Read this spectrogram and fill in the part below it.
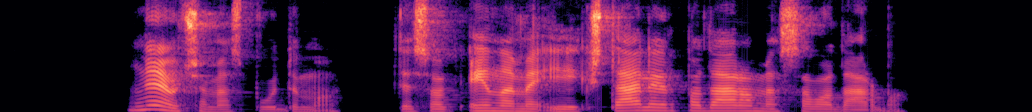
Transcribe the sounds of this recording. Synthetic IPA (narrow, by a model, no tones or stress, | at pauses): nʲɛjɛʊt͡ʃʲɛmʲɛspɒʊd̪ʲɪmo̰ː | t̪ʲiɛsʲoːkɛɪnɐmʲɛʔiːɛɪkʲʃʲt̪ʲæːlʲɛːɪɾpɐd̪ɑːɾoːmʲɛsɑːʋoːd̪ɑˑɾbɐ̰ː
